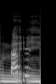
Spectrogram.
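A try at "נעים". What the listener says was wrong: nggak pakai U. Itu Neum. Ustadz Kim maunya Neim.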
